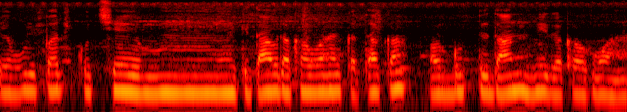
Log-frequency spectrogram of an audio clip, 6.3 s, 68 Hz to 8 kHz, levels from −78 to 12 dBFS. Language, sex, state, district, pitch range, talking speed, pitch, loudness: Hindi, male, Bihar, Purnia, 155-170 Hz, 160 wpm, 160 Hz, -33 LUFS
